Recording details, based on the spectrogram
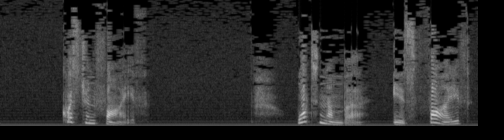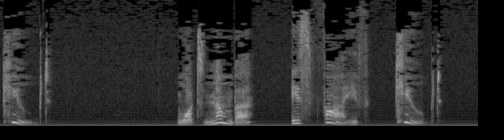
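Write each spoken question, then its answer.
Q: What number is 5 cubed?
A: 125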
